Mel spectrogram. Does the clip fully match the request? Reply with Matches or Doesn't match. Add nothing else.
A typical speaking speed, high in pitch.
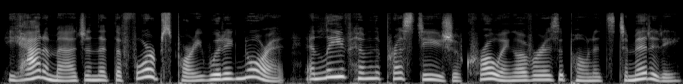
Matches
